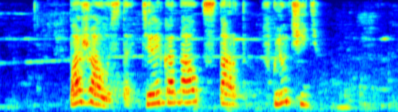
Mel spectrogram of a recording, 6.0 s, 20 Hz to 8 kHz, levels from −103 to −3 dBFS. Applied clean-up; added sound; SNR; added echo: classical method WPE with log-MMSE.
